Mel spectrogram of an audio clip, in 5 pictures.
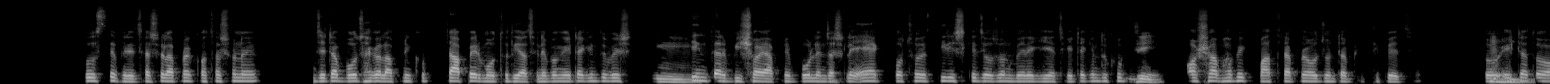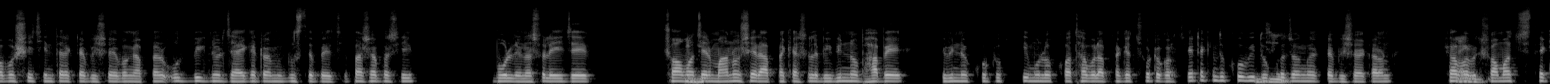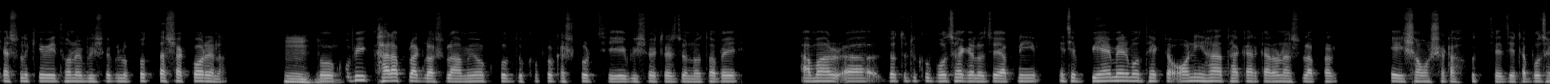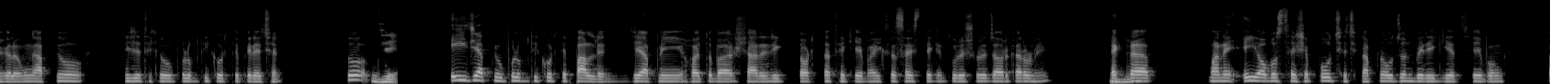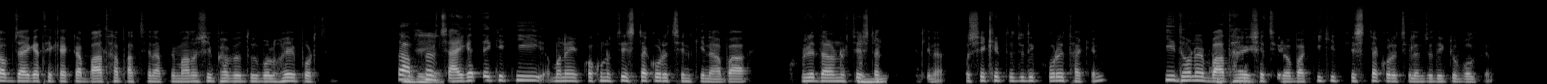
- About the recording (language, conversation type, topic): Bengali, advice, আমি কীভাবে নিয়মিত ব্যায়াম শুরু করতে পারি, যখন আমি বারবার অজুহাত দিই?
- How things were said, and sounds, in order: tapping; other background noise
